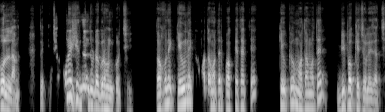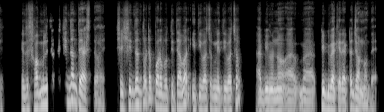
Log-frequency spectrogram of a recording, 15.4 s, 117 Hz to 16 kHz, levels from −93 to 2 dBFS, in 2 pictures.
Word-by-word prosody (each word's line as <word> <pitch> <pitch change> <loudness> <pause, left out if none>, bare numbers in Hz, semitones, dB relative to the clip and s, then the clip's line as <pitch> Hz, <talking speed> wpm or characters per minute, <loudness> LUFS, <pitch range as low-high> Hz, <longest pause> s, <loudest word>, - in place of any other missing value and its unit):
করলাম। 115 - +6 0.4
তো - - -22 0.3
যখনই 230 +2 +2
সিদ্ধান্তটা 165 -6 +3
গ্রহণ 120 -3 +4
করছি, 100 - -7 0.6
তখনই 165 +6 +3
কেউ 160 +2 +8
না - - +4
কেউ - - -33
মতামতের 75 - 0
পক্ষে 135 +3 0
থাকছে, 150 +8 -4 0.5
কেউ, 160 -1 +4
কেউ 170 +1 +1
মতামতের 135 - -1 0.4
বিপক্ষে 160 +1 +3
চলে 105 -1 -1
যাচ্ছে। - - -8 0.4
কিন্তু 120 +1 -3
সব 135 +1 +2
মিলে 165 +1 +4
একটা - - -19
সিদ্ধান্তে 185 -3 +2
আসতে - - -9
হয়। - - -10 0.3
সেই 135 - -2
সিদ্ধান্তটা 155 0 +1
পরবর্তীতে 130 -2 0
আবার - - +3
ইতিবাচক, 115 +1 -2
নেতিবাচক 110 0 0 0.5
বিভিন্ন 105 0 +3 0.2
অ্যা 100 -1 -2 0.2
ম্যা 95 -2 -2 0.2
ফিডব্যাক 120 -6 +3
এর 105 - +2
একটা 145 - -2
জন্ম 95 -6 +1
দেয়। - - -8
135 Hz, 155 wpm, -22 LUFS, 115-160 Hz, 0.6 s, কেউ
